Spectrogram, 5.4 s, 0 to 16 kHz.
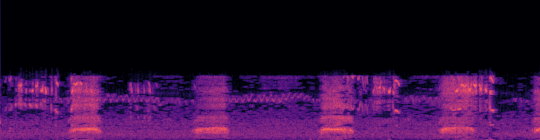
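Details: Barn owl at Starr Ranch as the male returns to the nest with breakfast, dated 3.1.11, giving four harsh, hissing screeches, each about half a second long, roughly one every second, over a faint background hiss.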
